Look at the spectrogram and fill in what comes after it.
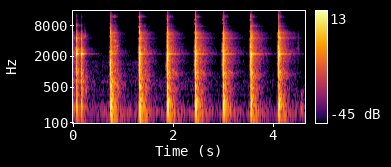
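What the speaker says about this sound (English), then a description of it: "I'm going to start hammering in the point" A hammer strikes hot steel being forged into the point of a patch knife, with about nine sharp metallic blows in a steady rhythm roughly every half second, close and ringing briefly after each hit.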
